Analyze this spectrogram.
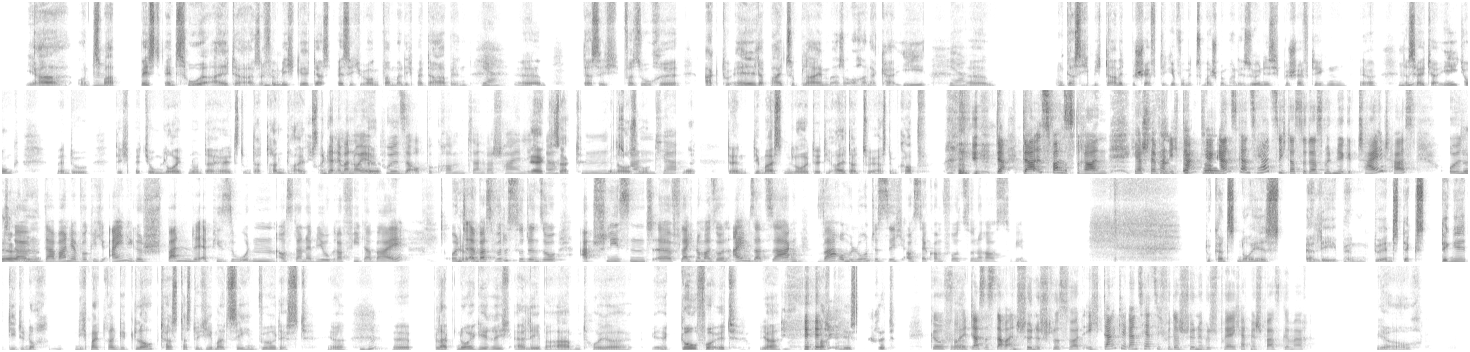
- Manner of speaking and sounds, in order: stressed: "bis"; chuckle; laugh; other background noise; in English: "go for it"; giggle; in English: "Go for it"
- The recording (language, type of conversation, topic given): German, podcast, Welche Erfahrung hat dich aus deiner Komfortzone geholt?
